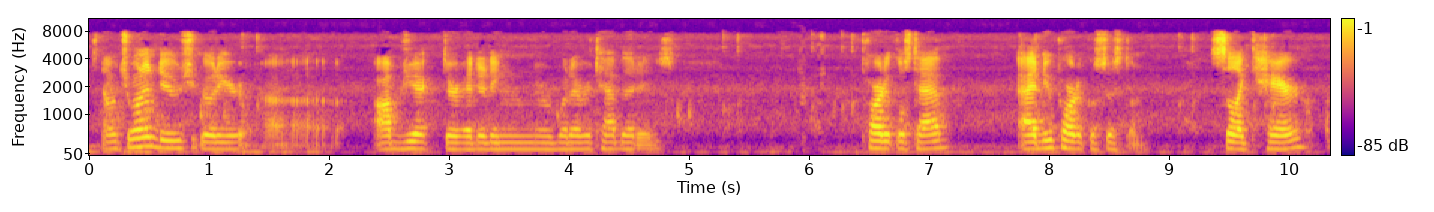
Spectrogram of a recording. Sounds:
speech

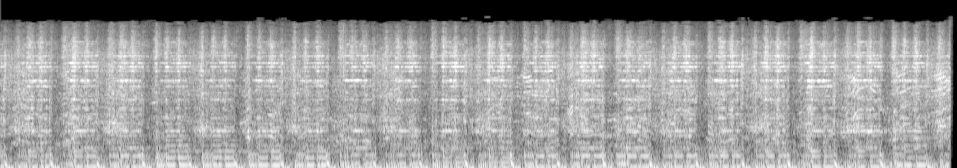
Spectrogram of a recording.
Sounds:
music

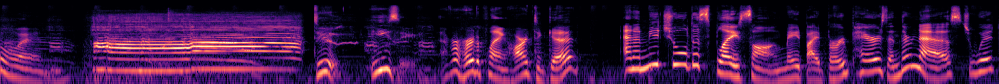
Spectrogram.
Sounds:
penguins braying

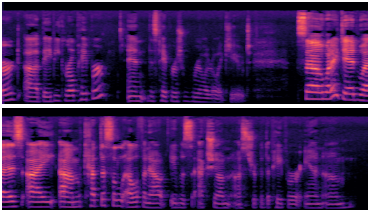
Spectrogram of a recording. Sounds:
speech

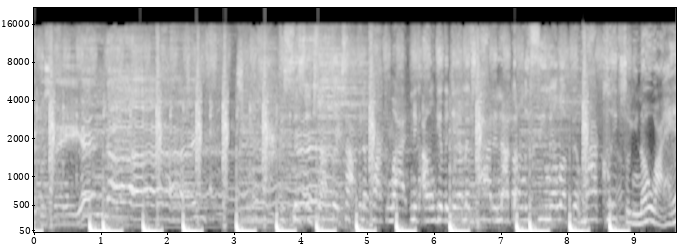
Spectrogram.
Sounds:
music, funk

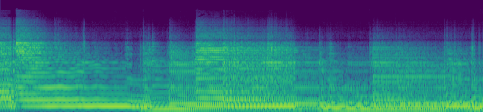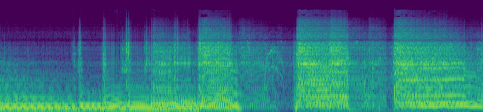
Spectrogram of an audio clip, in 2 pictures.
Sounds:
music, electric guitar, bass guitar

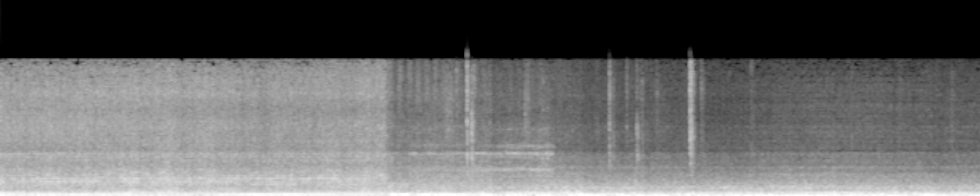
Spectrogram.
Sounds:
motor vehicle (road), car, vehicle

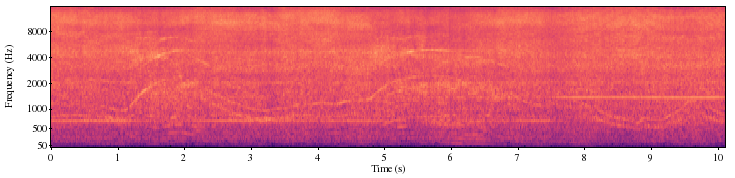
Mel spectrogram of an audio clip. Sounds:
vacuum cleaner cleaning floors

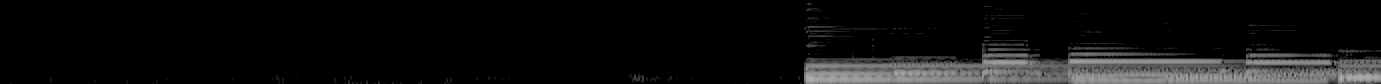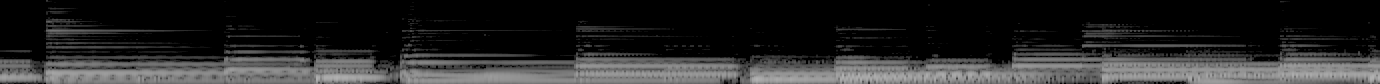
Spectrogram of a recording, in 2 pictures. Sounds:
musical instrument, acoustic guitar, plucked string instrument, guitar

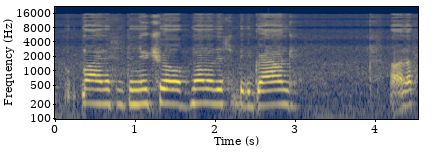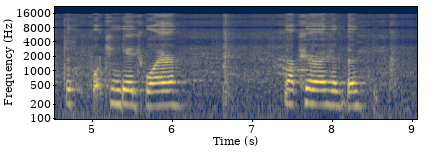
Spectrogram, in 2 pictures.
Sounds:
speech

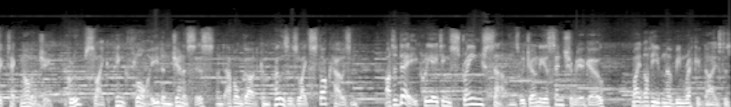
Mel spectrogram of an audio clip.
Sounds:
speech, music, tender music

